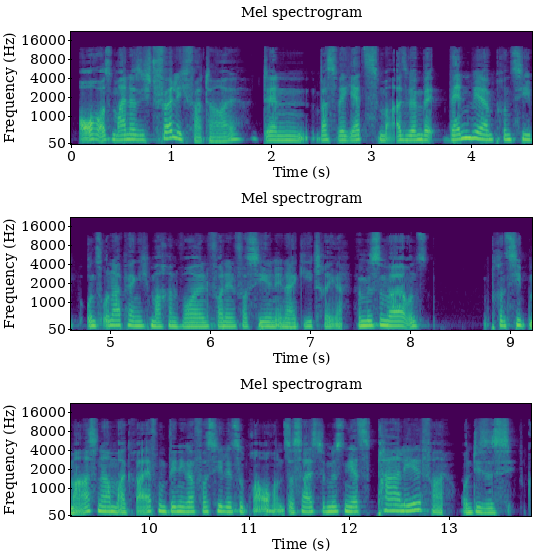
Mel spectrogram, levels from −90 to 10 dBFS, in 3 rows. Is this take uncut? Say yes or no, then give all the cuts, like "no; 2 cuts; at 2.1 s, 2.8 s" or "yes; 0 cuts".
no; 3 cuts; at 7.3 s, 11.3 s, 12.9 s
